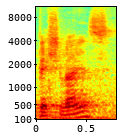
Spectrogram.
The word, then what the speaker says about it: Bechervaise: It's Bechervaise. It's a hard to pronounce last name.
